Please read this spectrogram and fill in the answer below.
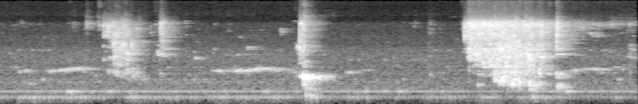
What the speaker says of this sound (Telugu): ఇందులో ఇప్పుడు వాటర్ పోసుకోవాలి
